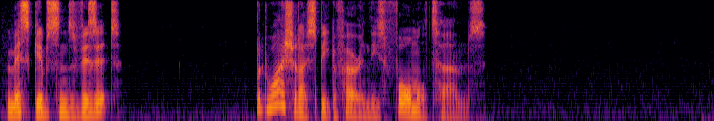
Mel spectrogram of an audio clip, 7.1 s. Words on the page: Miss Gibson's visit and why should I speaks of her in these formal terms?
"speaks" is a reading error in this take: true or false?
true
